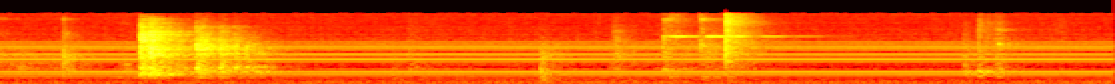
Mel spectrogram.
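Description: Metal clinks and clatter of a boring bar being handled and taken out of a horizontal boring mill setup: a burst about a second in, another around three and a half seconds, and a light knock near the end. Under it runs a steady machine hum made of several steady tones.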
